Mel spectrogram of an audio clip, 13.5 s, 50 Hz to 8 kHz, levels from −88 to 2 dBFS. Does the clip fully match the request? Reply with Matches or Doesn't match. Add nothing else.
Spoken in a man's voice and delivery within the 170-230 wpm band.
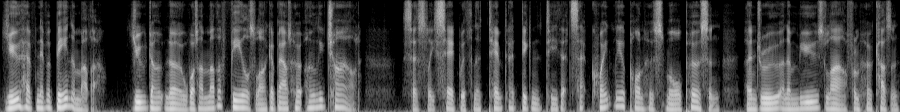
Matches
